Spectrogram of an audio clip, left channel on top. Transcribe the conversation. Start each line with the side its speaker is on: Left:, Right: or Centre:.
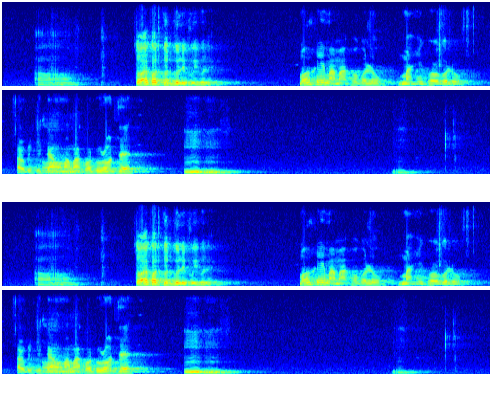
Right: অ অ তই ক'ত ক'ত গলি ফুৰিবলৈ
Left: মই সেই মামা ঘৰ গলো মাহী ঘৰ গলো আৰু বিশেষকে
Right: অ',
Left: আমাৰ মামাৰ
Right: অ'।
Left: ঘৰত দূৰত যে।
Right: উম, উম, <inaudible>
